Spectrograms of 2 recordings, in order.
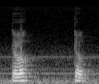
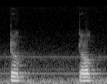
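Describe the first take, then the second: Both takes have the same delivery.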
